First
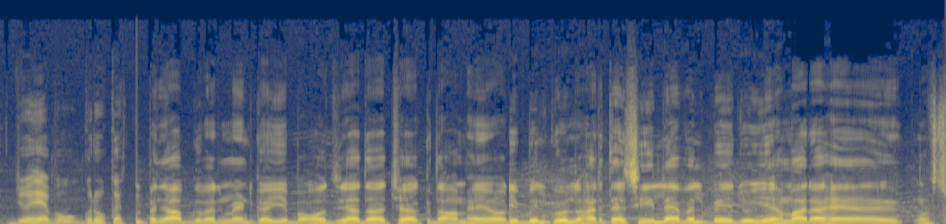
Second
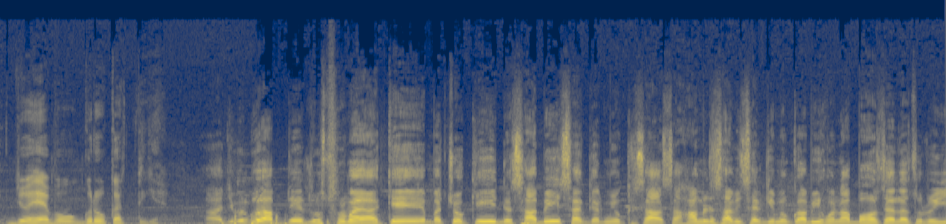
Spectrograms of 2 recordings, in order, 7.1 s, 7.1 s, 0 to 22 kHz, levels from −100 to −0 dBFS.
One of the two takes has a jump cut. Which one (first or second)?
first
